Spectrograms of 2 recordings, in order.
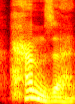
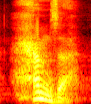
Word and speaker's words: Hamza: Hamza is the proper pronunciation. Hamza. It starts with a ha, it has a mim, zai, and it has a ta marbuta at the end.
